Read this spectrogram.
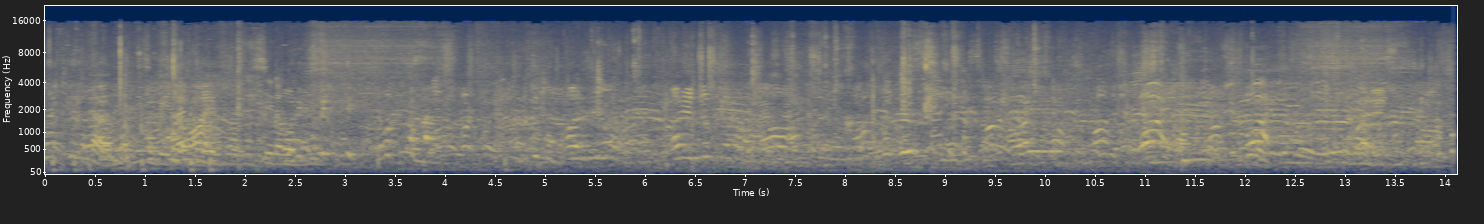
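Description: Many voices of children and adults chatter and call out outdoors, close and far.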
